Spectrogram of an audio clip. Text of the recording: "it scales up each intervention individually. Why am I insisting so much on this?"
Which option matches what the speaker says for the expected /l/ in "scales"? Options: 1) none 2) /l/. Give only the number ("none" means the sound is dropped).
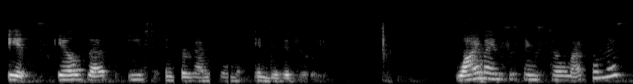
2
